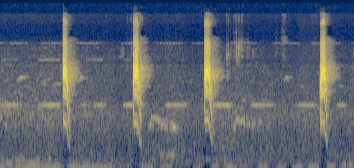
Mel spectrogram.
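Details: Long-tailed shrike (cendet), recorded as a lure to make a silent shrike answer and sing: four piercing downward-swept chips spaced roughly one and a half seconds apart, with faint whistled notes between them.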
